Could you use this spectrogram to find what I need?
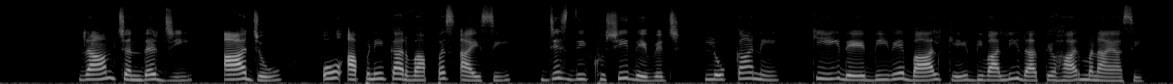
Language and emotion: Punjabi, neutral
